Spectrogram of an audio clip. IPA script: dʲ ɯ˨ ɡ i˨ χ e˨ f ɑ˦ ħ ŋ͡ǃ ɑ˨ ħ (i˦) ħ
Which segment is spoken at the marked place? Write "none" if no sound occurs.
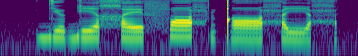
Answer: i˨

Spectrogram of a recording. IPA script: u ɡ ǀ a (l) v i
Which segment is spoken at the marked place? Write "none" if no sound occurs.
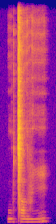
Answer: l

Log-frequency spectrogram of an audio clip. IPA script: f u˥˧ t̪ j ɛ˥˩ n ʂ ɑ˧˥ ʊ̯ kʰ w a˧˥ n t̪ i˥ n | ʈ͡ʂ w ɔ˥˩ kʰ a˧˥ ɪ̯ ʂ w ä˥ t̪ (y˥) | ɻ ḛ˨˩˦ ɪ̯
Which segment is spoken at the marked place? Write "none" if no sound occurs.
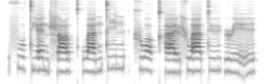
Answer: y˥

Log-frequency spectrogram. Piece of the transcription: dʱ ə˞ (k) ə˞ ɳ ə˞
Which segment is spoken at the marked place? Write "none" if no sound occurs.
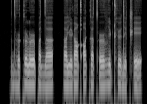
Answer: k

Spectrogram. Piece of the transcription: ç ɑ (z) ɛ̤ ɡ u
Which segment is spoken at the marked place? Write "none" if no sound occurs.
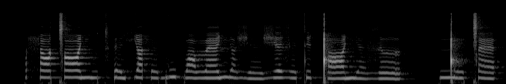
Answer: ɬ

